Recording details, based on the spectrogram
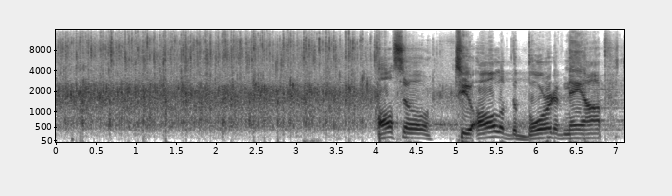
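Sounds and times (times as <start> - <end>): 
room full of people clapping: 0.0 - 5.6
speech: 4.1 - 7.0.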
